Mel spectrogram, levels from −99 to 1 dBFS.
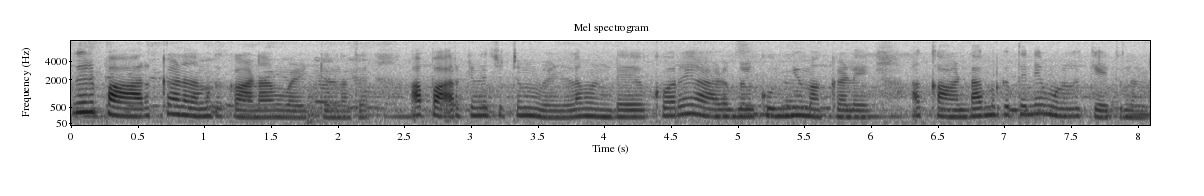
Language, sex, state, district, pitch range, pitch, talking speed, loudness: Malayalam, female, Kerala, Kozhikode, 205-240 Hz, 225 Hz, 125 wpm, -20 LUFS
